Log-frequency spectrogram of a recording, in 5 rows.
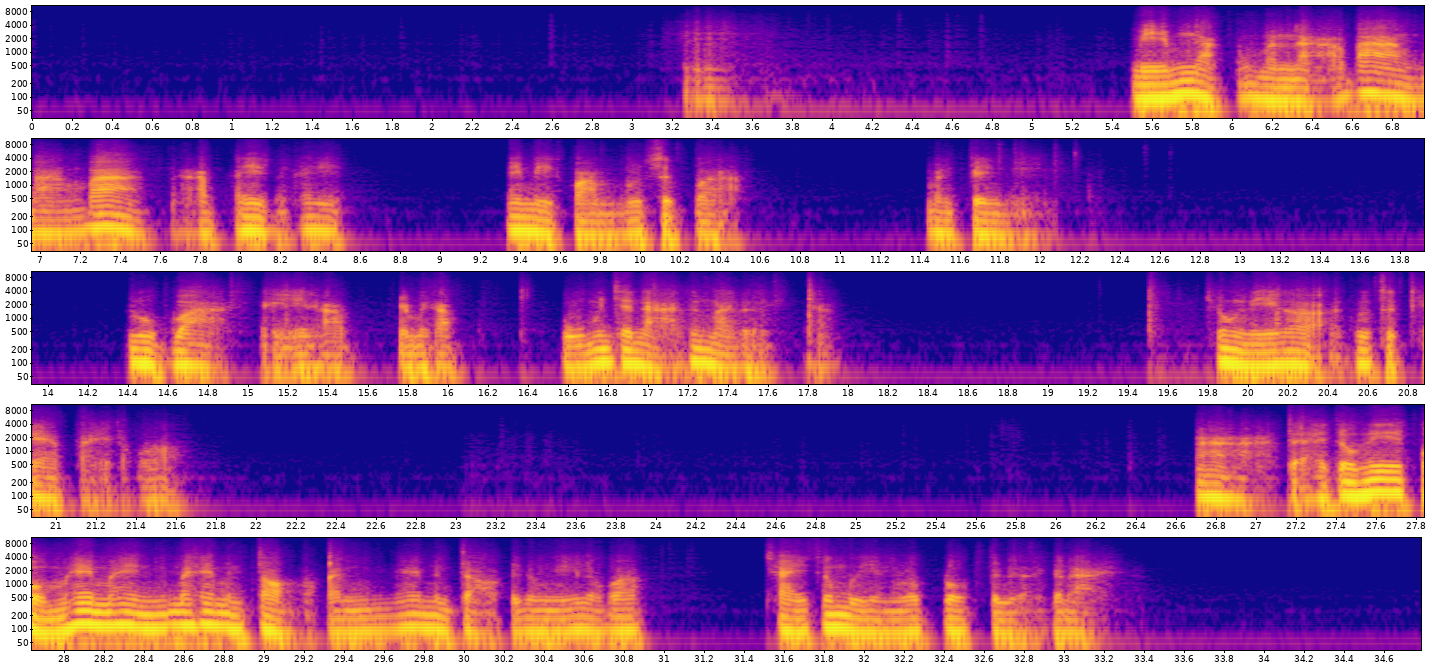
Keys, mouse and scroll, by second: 0.0 click, 0.9-1.6 drag, 1.8 click, 2.5 click, 3.8 click, 4.6 click, 5.9 click, 7.3 click, 8.5 click, 10.2 click, 10.8 click, 11.8 click, 12.0 right click, 12.5 right click, 14.1 click, 17.2 click, 18.7 click, 20.6 click, 21.6 click, 21.9 click, 23.7-24.8 drag, 25.4 click, 26.8 click, 29.4 click, 31.0 click, 32.8-34.7 drag.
